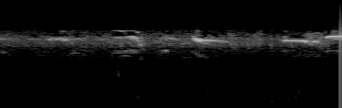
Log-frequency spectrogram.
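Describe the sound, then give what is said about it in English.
High, thin bird chirps repeat in short bursts every second or so, fairly soft, heard over a live nest camera on a puffin burrow, with no talking and a quiet background. “I'm hearing chirping.”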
